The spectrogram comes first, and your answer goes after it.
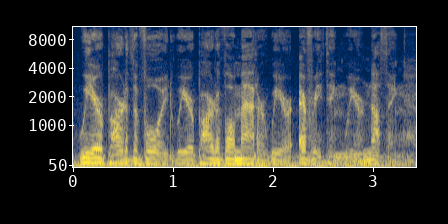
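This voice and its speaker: An actor playing a reticent, deadpan man with an eerie, cosmic side in an audio drama, speaking tersely. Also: low voice, very fast, crowd noise. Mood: eerie, trancelike.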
